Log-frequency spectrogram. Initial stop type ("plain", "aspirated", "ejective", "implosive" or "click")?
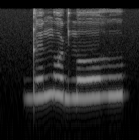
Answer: plain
